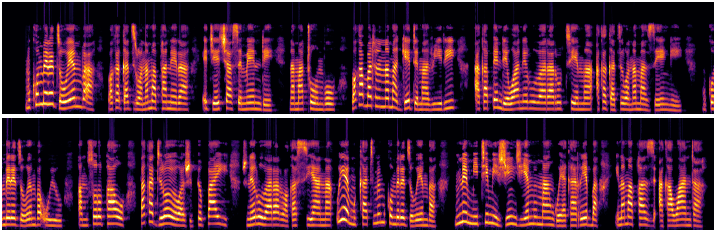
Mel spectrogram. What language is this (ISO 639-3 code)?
sna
